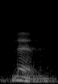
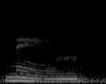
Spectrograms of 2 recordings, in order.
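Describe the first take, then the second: First: The vowel is a single pure sound. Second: The vowel glides from A toward I. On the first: The speaker calls it wrong. "it might sound like nem" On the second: The speaker calls it right. "rather than name"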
